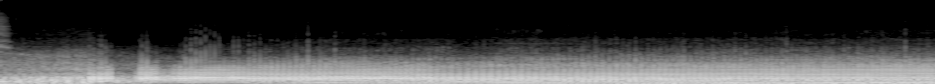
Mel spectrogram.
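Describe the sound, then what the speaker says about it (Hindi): A motorcycle fitted with a loud aftermarket exhaust rides ahead on a highway in Punjab, giving a loud, steady droning engine note that wavers slightly in pitch throughout, with no talking. "एग्जॉस्ट मस्त लगवा रखा है इसने, पर इसके पीछे नहीं चल सकते भाई के, क्योंकि कानों की ऐसी तैसी हो रही है।"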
